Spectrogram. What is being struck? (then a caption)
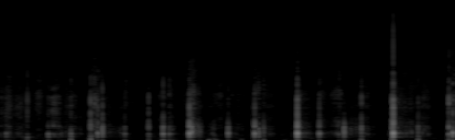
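Plastic jar filled with powder. Fingertips tap the white lid and side of a clear plastic jar filled with pale powder. About seventeen quiet, sharp, dry taps land at an uneven pace, with a hollow mid-pitched click and no ring after each one.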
